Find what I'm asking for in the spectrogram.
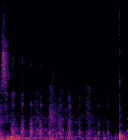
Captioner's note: laugh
